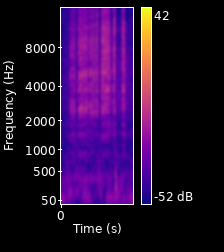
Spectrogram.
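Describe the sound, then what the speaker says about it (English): A quiet, printer-like mechanical whirring and scratching inside a sound-collage track repeats in quick rhythmic bursts over a low steady hum. "Sounds like a printer."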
